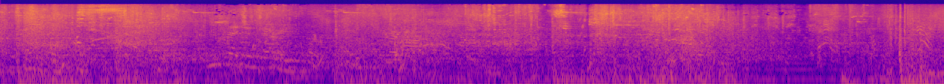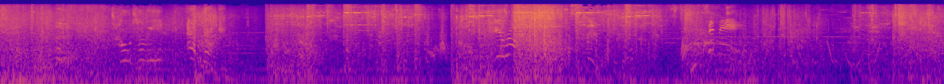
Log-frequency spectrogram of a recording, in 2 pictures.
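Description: Game spell effects and blows clash and crackle in a fast battle.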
